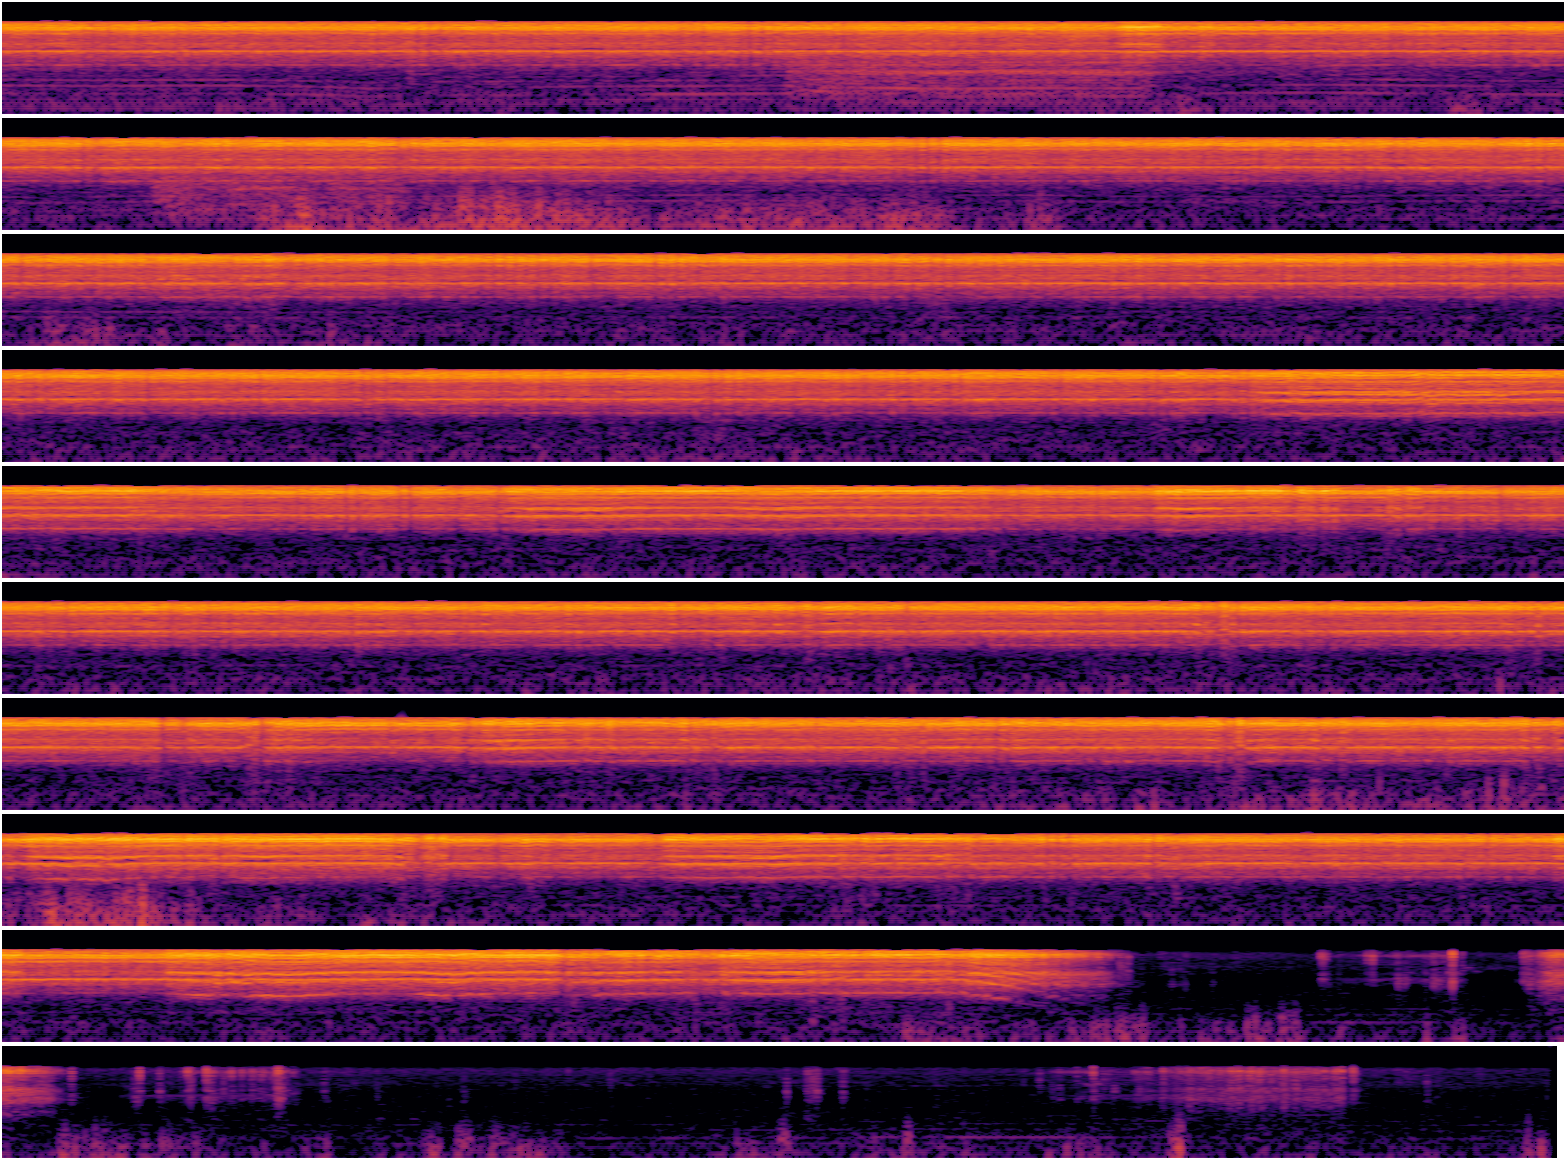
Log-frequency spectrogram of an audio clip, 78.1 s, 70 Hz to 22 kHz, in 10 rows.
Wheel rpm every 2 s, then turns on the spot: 230, 230, 230, 230, 230, 240, 230, 230, 230, 230, 230, 230, 240, 230, 230, 220, 230, 230, 230, 230, 230, 230, 230, 230, 230, 230, 230, 230, 230, 220, 230, 230, 220, 200, 10, 10, 0, 0, 10.
76-78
